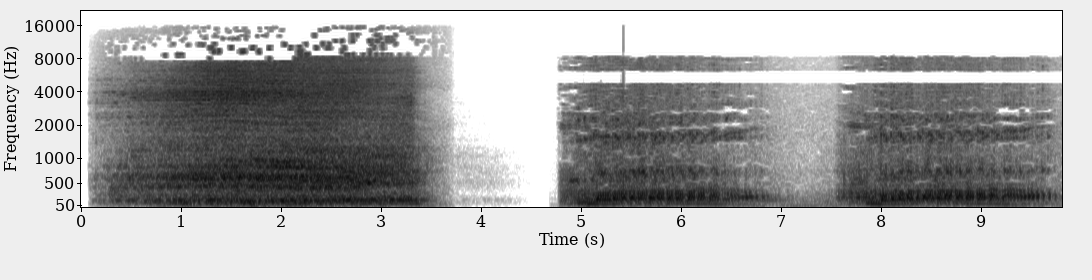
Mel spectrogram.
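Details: Caiman hissing when threatened: a long, loud, breathy rush lasting about three and a half seconds, then after a silence two shorter, rougher, lower hisses.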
